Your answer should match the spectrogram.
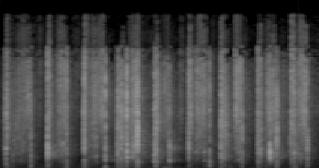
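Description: A deck of tarot cards being shuffled by hand in a continuous run of quick riffling, flapping bursts, close and crisp, with no voice over them.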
